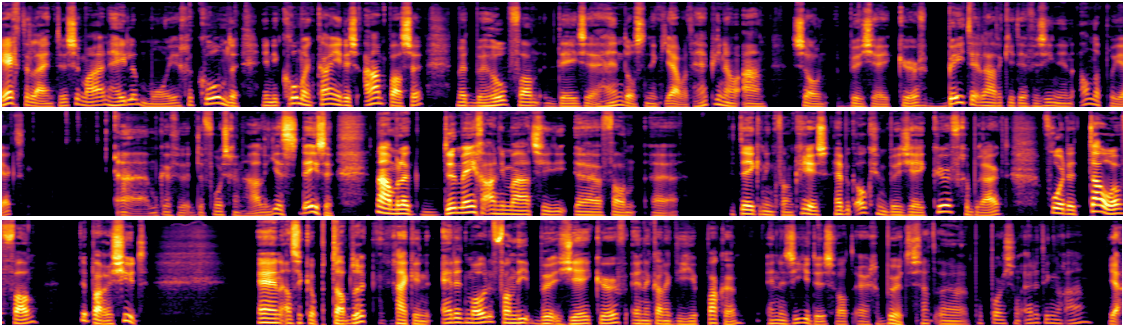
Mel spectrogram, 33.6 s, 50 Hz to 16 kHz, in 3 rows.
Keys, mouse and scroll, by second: 0.7 g, 1.6 click, 2.2 click, 2.7 g, 8.4 click.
